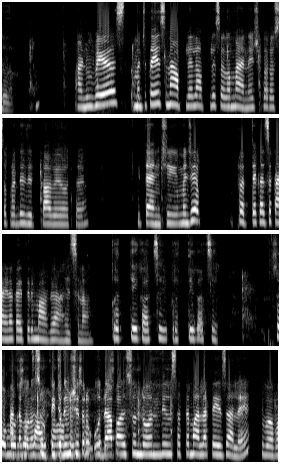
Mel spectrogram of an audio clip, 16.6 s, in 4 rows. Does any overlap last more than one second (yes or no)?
yes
